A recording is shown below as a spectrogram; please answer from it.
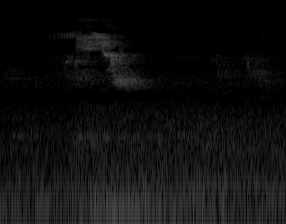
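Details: A male blue-black grassquit sings in an aviary with his mate, a female. He gives one short, high, buzzy phrase lasting about half a second, followed by quiet background hiss.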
